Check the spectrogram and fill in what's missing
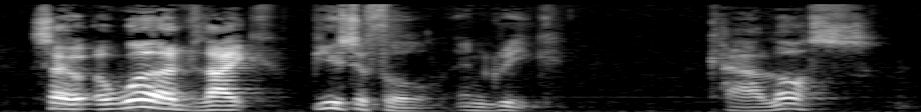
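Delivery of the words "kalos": pitch climbs on second syllable of kalos. Explaining Greek pitch, saying kalos with a rise on the second syllable. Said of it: "the voice rises on the second syllable".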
